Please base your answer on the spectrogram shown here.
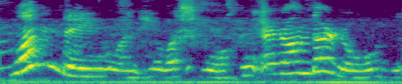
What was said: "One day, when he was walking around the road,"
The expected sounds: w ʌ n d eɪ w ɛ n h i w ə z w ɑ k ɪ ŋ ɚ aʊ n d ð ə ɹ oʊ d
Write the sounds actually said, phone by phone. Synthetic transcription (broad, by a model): w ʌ n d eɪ w ɛ n h i w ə s w ɑ k ɪ ŋ ɚ aʊ n d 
